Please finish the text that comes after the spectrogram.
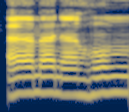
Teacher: نون تشدید داره، میم تشدید داره، مقدار در هنگام تلفظشون صدا رو به بینی میاندازیم و توقف میکنیم، اینو بهش میگیم غنه.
